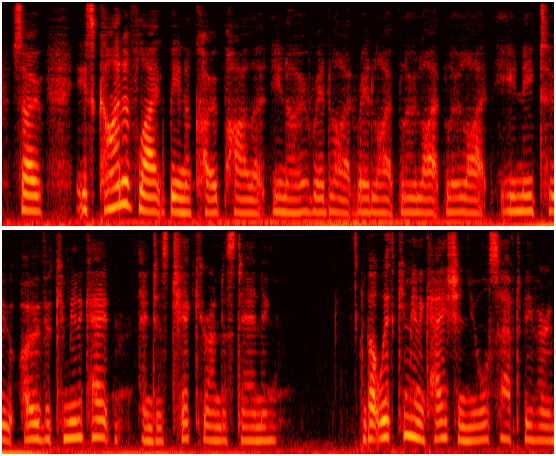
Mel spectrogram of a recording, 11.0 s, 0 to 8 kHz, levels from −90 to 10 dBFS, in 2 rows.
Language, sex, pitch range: English, female, 180-200 Hz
